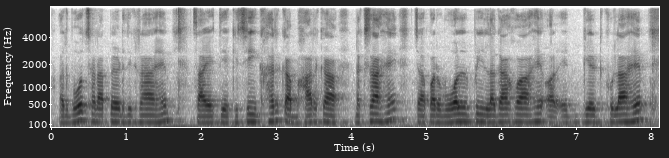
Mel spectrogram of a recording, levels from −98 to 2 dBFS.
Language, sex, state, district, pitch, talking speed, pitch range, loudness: Hindi, male, Bihar, Kishanganj, 130 Hz, 205 wpm, 125-140 Hz, -20 LUFS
